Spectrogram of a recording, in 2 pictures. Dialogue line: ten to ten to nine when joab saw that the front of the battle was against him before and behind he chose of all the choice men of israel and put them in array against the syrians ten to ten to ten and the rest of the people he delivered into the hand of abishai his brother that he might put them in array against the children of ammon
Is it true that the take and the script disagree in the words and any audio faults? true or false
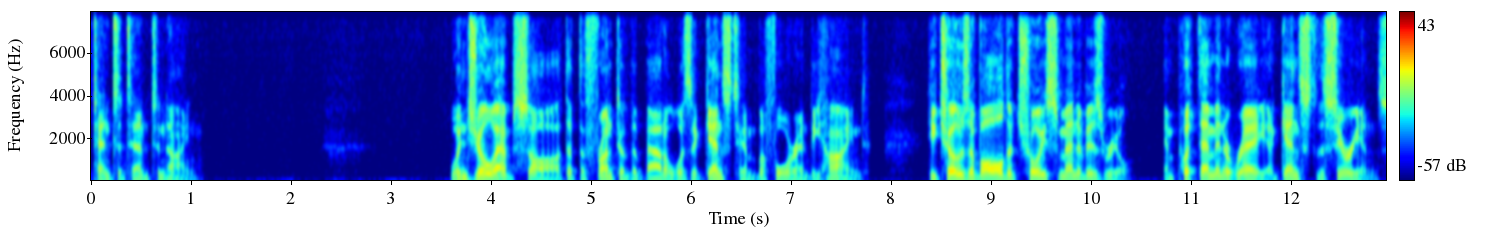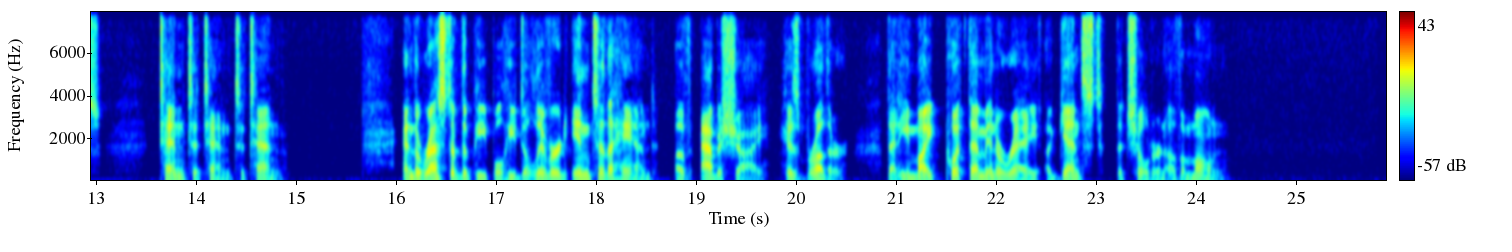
false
